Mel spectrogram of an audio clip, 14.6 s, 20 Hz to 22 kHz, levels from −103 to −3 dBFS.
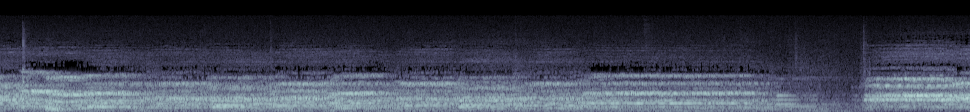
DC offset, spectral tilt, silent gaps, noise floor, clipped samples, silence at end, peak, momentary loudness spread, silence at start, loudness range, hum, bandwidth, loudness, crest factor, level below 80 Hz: under 0.1%; -8.5 dB/octave; none; -52 dBFS; under 0.1%; 0 s; -16 dBFS; 9 LU; 0 s; 4 LU; none; 11.5 kHz; -33 LUFS; 16 dB; -56 dBFS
